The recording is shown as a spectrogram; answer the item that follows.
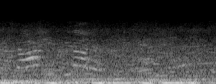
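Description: Voices of people talking at the market stalls, over a steady low rumble.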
